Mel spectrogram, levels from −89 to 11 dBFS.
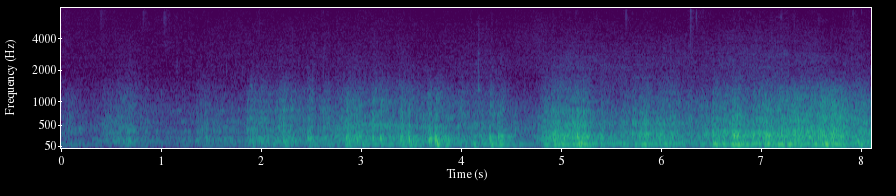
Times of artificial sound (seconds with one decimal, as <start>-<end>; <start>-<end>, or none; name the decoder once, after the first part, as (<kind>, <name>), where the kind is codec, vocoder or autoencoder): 0.0-0.7 (autoencoder, DAC-VAE); 2.8-3.5; 4.4-5.1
